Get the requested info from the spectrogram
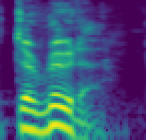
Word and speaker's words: Darruda: My last name is Deruta. D-A-R-R-U-D-A. Not that hard of a thing to pronounce.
